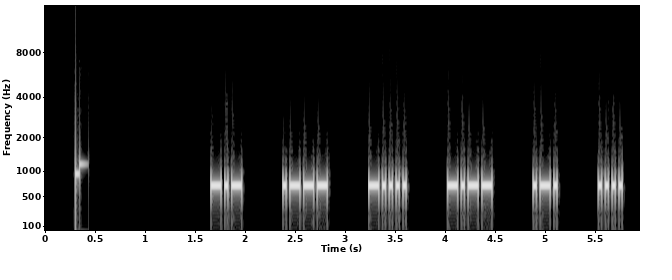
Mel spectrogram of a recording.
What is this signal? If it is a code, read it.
Morse code, heard as a keyed tone, about 34 wpm, spaced as for 16 wpm, 700 Hz. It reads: KJ6YRH
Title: USA Call Signs - 6 Characters - 4x Character Spacing - 35wpm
